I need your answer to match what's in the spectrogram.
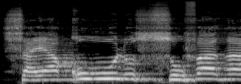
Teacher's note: یہاں قاف کو واو ساکن کے ساتھ ملائیں گے تو کھینچ کر ادا کریں گے، قاف واو پیش کو۔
